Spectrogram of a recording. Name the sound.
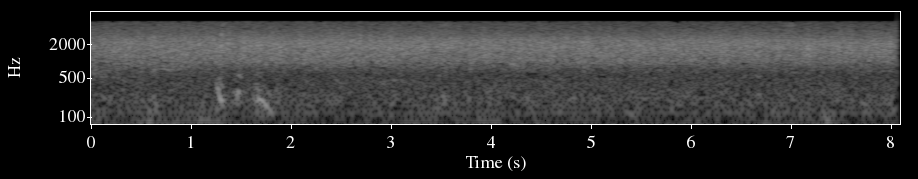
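audience applause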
